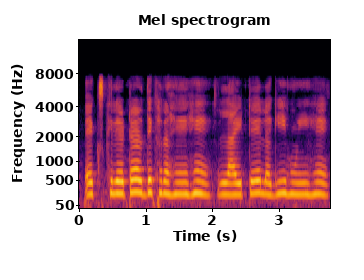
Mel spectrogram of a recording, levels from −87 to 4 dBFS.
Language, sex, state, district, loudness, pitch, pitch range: Hindi, female, Madhya Pradesh, Bhopal, -15 LUFS, 225 Hz, 220-240 Hz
